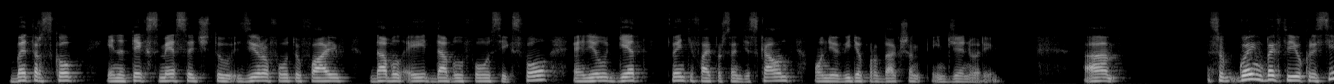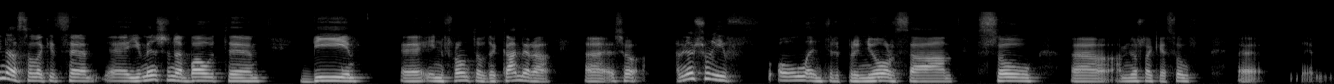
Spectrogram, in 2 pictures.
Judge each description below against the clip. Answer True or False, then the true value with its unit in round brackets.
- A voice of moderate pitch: True (160 Hz)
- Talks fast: False (155 wpm)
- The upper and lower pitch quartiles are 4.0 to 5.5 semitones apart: False (2.6 semitones)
